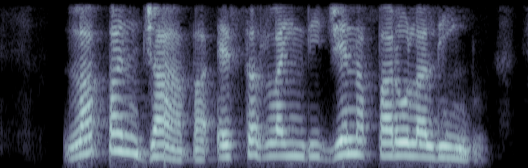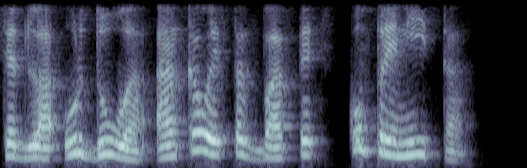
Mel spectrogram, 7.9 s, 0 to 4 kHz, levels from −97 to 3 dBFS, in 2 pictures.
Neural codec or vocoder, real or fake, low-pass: none; real; 3.6 kHz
